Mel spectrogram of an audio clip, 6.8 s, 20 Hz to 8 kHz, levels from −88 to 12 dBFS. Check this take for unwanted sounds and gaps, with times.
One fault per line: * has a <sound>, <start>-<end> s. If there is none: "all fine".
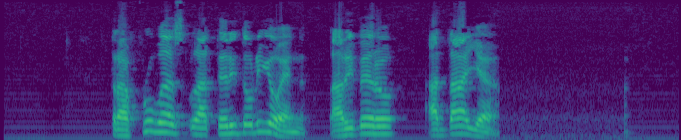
all fine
